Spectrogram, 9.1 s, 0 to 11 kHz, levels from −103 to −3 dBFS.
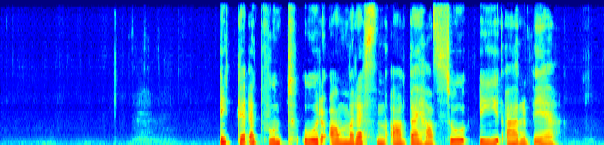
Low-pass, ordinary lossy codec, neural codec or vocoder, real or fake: none; none; autoencoder, 22.05 kHz, a latent of 192 numbers a frame, VITS, trained on one speaker; fake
